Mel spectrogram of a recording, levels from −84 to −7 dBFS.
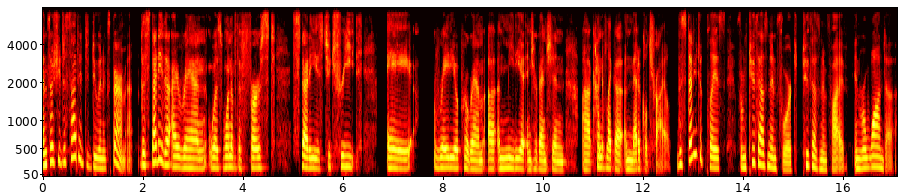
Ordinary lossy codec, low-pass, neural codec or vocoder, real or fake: Opus, 24 kbps; 7.2 kHz; none; real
